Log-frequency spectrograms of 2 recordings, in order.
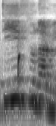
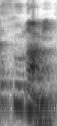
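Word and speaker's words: tsunami: পুষ্পিতা প্রাচী বলেছে যে টি সুনামি হবে না, এটা হবে সুনামি।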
